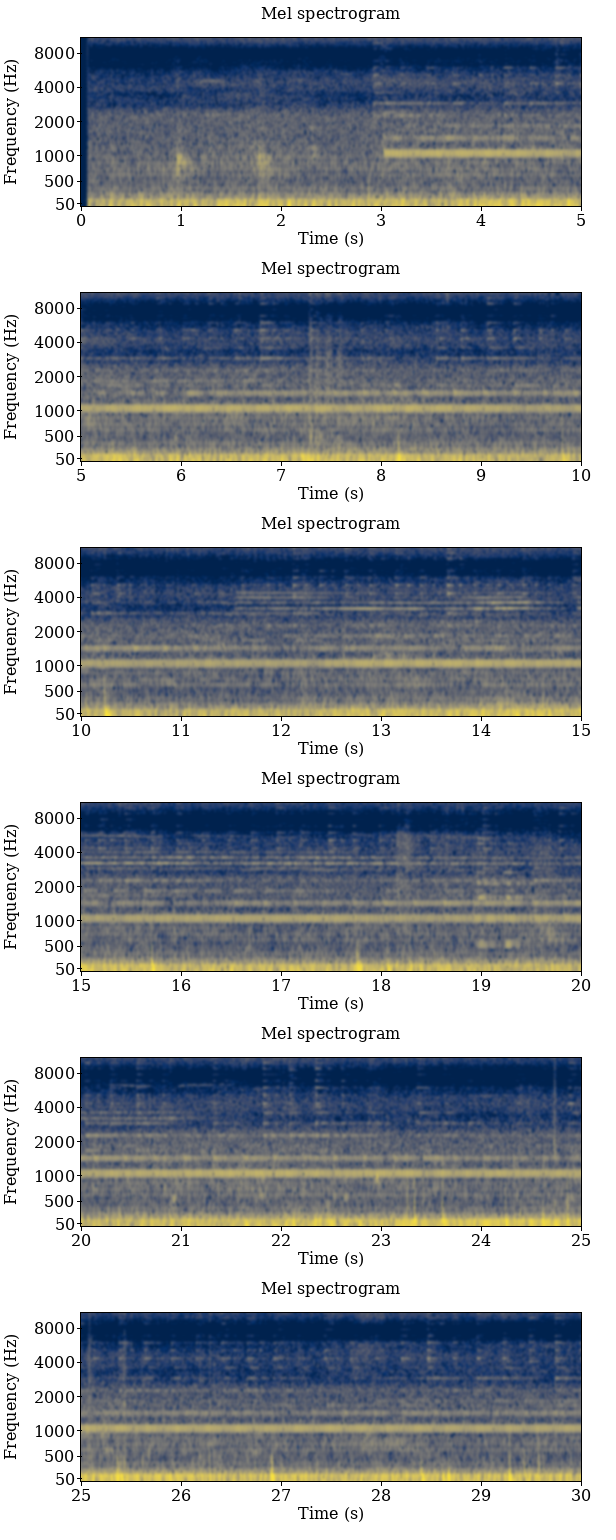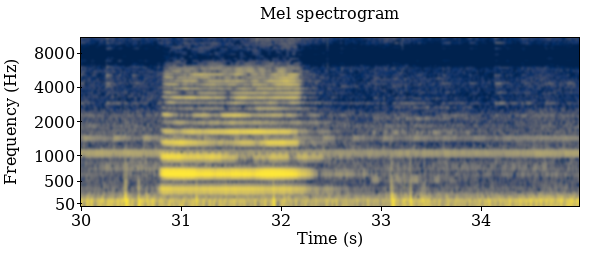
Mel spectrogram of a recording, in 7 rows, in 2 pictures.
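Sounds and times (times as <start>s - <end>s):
diesel train rumble: 0.1s - 34.9s.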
